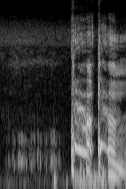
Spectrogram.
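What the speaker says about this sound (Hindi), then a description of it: "खांसी आ गई, खांसी।" After a quiet moment with faint background tones, a person gives two harsh, close coughs in quick succession.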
